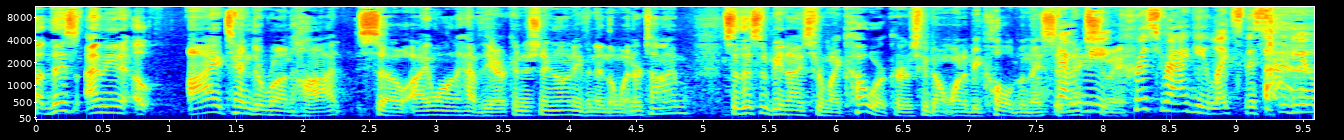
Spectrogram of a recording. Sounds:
speech

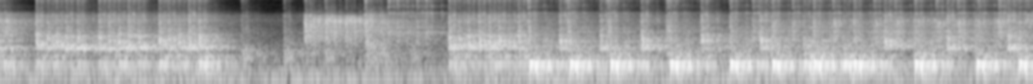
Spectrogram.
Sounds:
flamenco, music

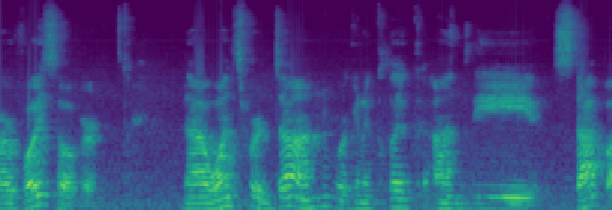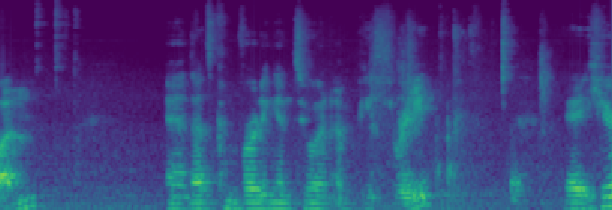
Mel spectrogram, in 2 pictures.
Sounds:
speech

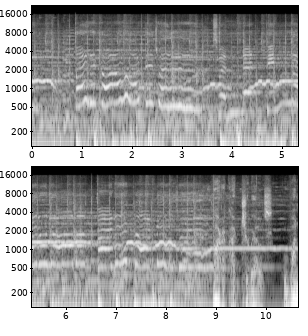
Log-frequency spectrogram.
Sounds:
jingle (music), music

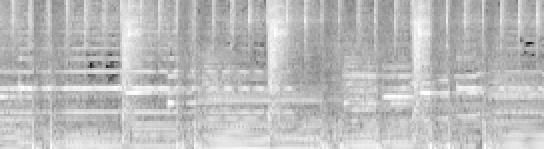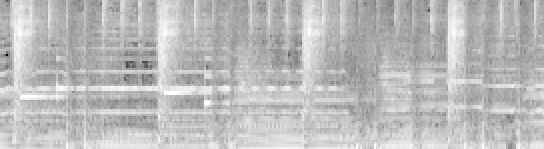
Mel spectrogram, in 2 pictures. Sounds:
music, theme music

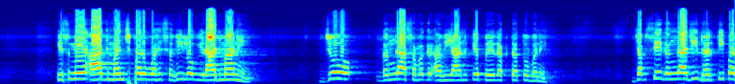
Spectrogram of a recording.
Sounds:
female speech, speech, narration

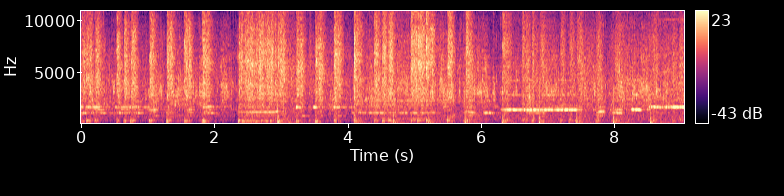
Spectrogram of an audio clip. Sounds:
stream, music

